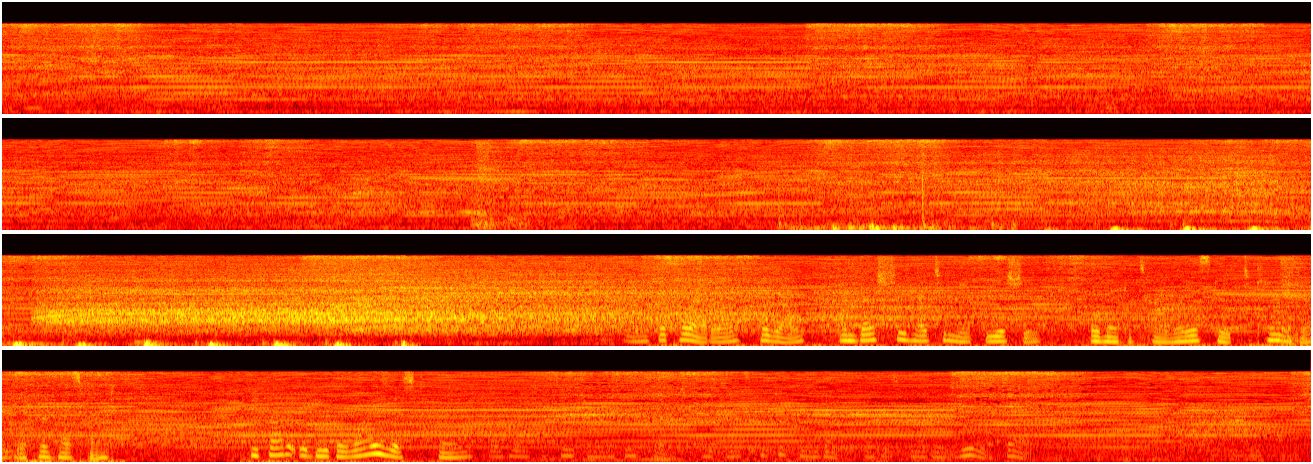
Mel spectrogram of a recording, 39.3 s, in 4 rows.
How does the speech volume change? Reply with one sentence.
The volume of the talking goes down.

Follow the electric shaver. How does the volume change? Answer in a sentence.
The volume of the electric shaver stays about the same.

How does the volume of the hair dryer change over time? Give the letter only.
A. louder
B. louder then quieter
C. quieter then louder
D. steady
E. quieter
B.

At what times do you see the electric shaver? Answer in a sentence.
You can hear the electric shaver from 0.0 to 39.2 s.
